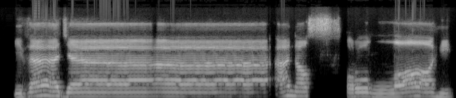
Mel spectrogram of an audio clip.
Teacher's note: آپ زبان کو اوپر تالوں کی طرف اٹھائیں وسل ادا کرنے کے ساتھ ساتھ، تو صاد میں صفت استعلا پیدا ہو جائے گی، یعنی یہ موٹا ہو جائے گا.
